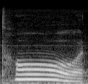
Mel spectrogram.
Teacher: TÔD is pronounced with falling tone.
